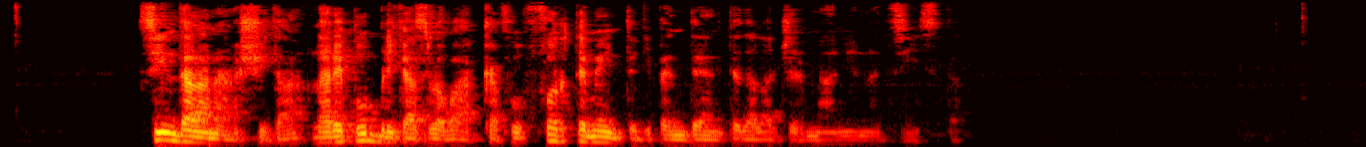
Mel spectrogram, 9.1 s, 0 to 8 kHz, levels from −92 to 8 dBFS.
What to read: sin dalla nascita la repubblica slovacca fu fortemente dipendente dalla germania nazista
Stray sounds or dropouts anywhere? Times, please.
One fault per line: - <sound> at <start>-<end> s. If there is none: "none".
none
